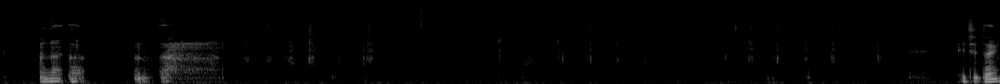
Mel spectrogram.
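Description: Stiff paintbrush dry-brushing over a 3D-printed plastic model: the bristles dab and flick across the surface in a quick, uneven run of short scratchy ticks.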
